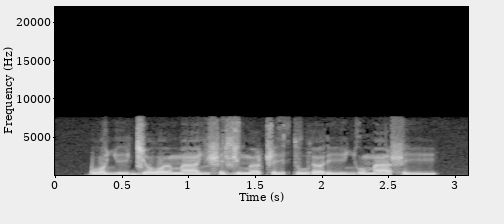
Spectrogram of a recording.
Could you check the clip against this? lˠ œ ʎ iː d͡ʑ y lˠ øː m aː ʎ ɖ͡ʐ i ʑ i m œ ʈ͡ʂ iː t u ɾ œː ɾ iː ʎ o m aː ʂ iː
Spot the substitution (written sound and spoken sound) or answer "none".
ɖ͡ʐ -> ʂ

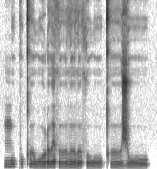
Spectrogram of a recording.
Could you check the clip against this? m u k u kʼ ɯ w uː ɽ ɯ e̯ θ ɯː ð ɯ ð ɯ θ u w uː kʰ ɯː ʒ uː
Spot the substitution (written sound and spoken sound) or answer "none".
none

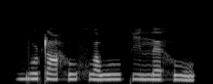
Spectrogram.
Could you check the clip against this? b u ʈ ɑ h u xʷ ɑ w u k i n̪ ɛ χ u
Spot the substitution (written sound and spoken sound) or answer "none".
χ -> h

